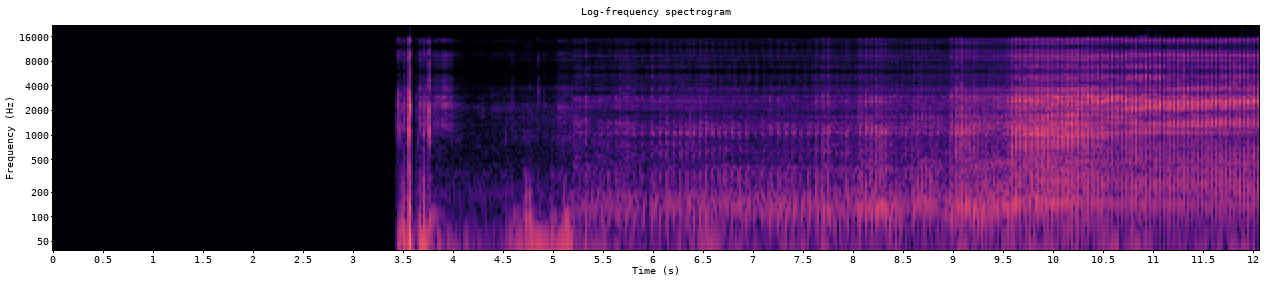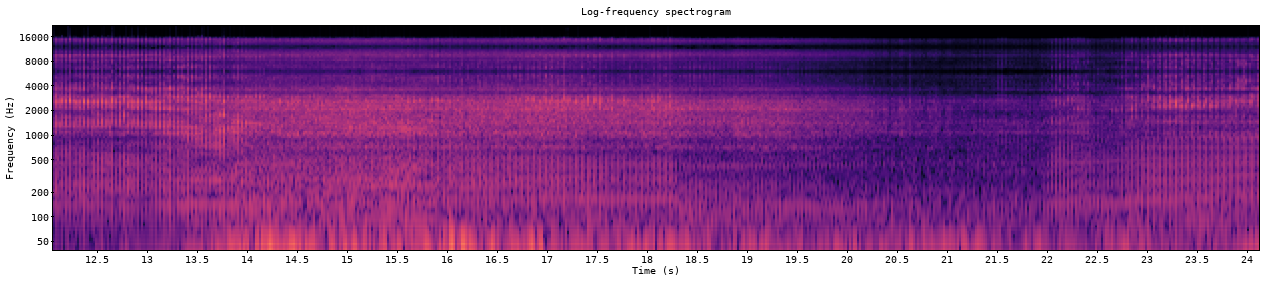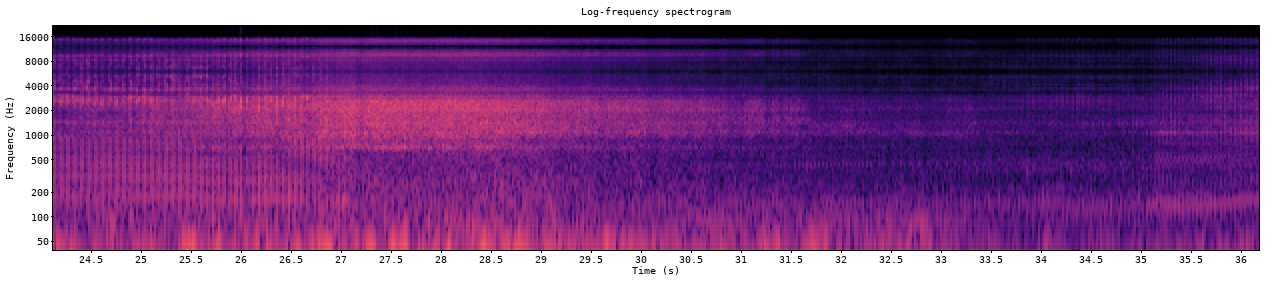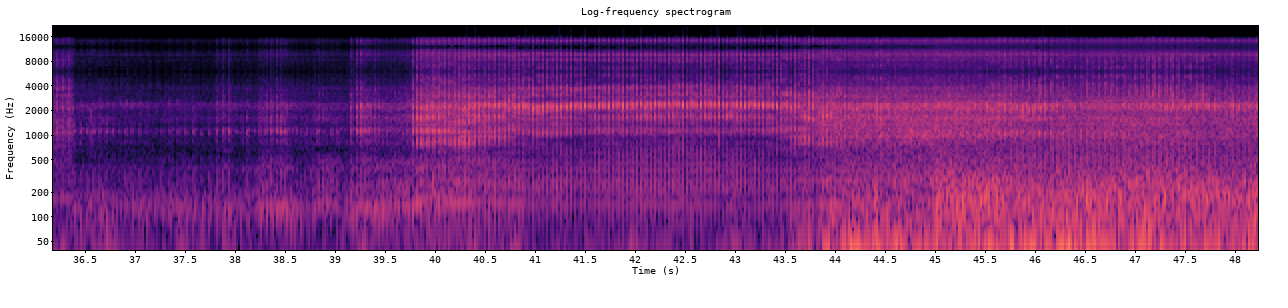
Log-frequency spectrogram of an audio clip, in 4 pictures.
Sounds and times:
Bicycle: 0:03.5 - 0:48.2.

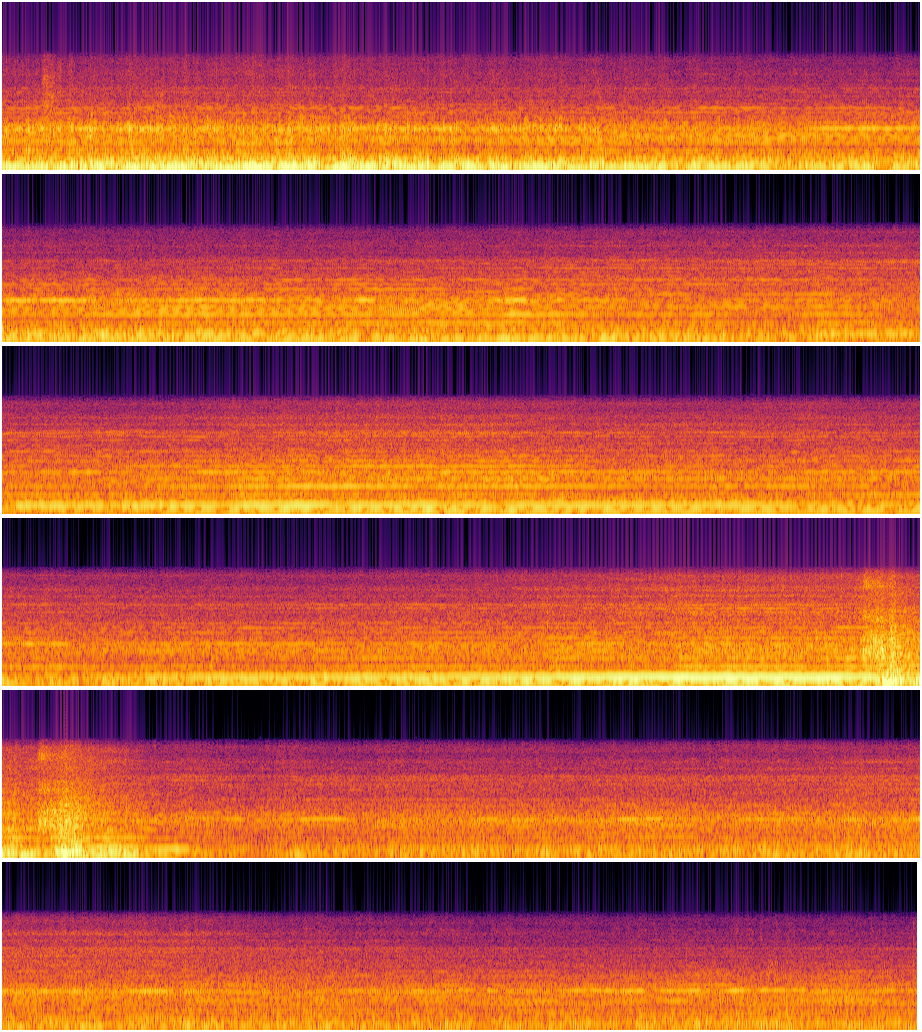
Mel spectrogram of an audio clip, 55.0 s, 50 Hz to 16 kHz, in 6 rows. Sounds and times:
Car: 0:00.0 - 0:55.0.

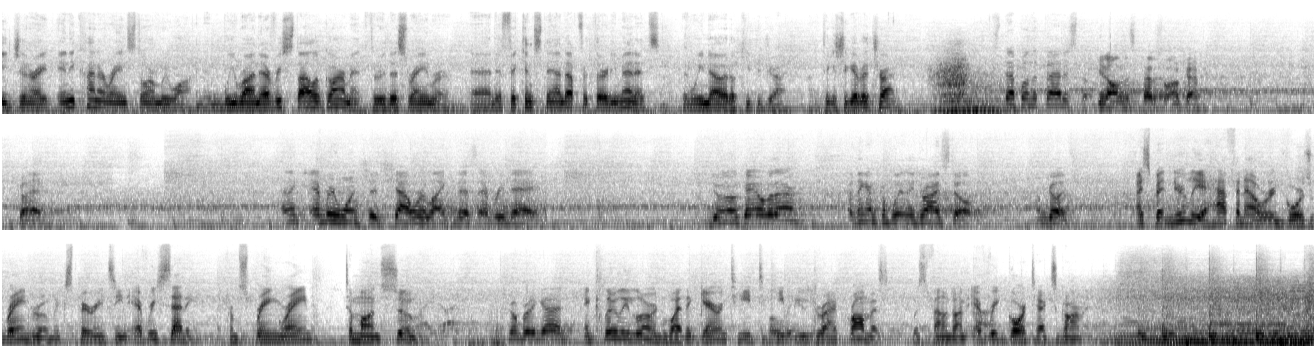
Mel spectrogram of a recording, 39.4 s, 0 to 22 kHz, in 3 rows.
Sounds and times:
Speech: 0:00.0 - 0:09.0, 0:10.0 - 0:12.0, 0:15.9 - 0:18.6, 0:20.2 - 0:22.9, 0:24.5 - 0:37.2
Music: 0:00.0 - 0:39.3.

